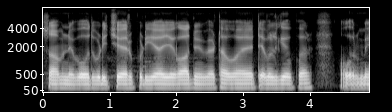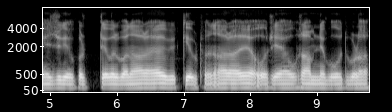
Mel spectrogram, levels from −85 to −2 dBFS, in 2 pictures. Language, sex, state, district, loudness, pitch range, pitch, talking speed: Hindi, male, Rajasthan, Bikaner, -15 LUFS, 100-105 Hz, 100 Hz, 200 wpm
